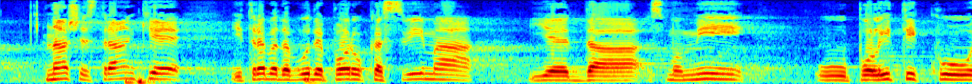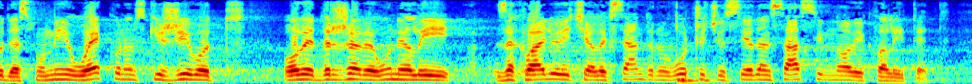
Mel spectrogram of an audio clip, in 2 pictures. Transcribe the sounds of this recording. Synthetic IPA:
naʃe̞st̪ɾaŋke̞ | it̪ɾebad̪abud̪e̞po̞ɾukasʋima | jed̪asmo̞miː | upo̞lit̪ikud̪asmo̞miːue̞kono̞mskiʒiʋo̞t̪ | o̞ʋe̞d̪r̩ʒaʋe̞unelizaxʋaʎujet͡ɕialeksand̪ɾnuʋut͡ʂit͡ɕusjɛd̪ansasʋimno̞ʋikʋalit̪et̪

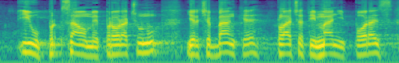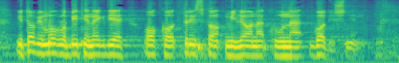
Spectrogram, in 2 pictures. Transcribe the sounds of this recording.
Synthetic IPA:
iusaːmo̞mepɾo̞ɾat͡ʃunuje̞ɾt͡ɕe̞baŋke̞ | plaːt͡ɕat̪imaɲipo̞ɾaz̥it̪o̞ːbimo̞ɡlo̞bit̪ine̞ɡd̪je̞ | o̞ko̞t̪ɾist̪o̞miʎio̞ːnakuːnaɡo̞d̪iʃɲe

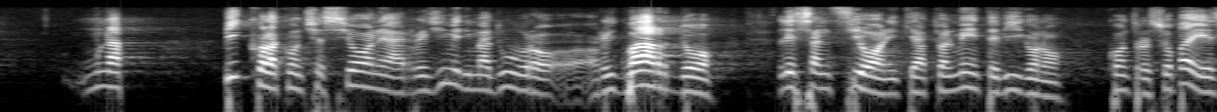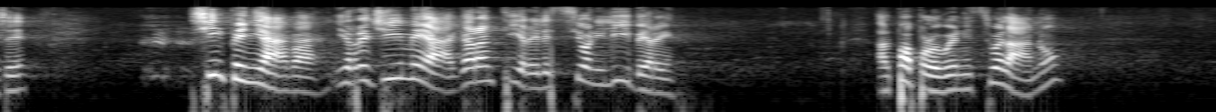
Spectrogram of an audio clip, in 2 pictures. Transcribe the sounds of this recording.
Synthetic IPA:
una | pikʰːolakont͡ʃesːjoːnealred͡ʒiːmed̪imad̪uːɾoriɡward̪o | lesant̪sjoːnik̟eat̪ːualment̪eviːɡono̰ | kont̪ɾoilsuːopaeːze | siːmpeɲːaːvailred͡ʒiːmeaɡːaɾant̪iːɾeːlet̪sːjoːniliːbeɾe | alpɔːpolovenet̪suwela̰ːno

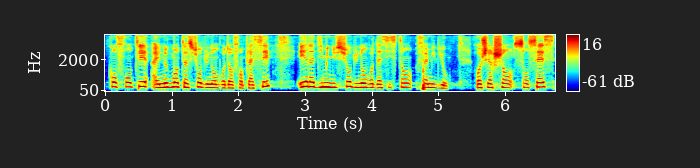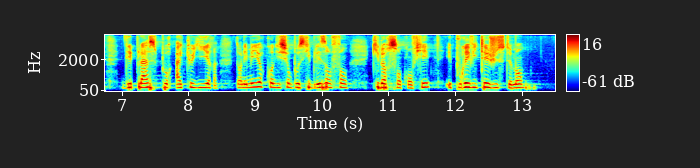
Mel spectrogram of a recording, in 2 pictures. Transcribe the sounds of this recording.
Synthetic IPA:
kɔ̃fχɔ̃t̪eʔa̰ynɔɡmɑ̃t̪asjɔ̃d̪ynɔ̃bʁəd̪ɑ̃fɑ̃plaseealad̪iminysjɔ̃d̪ynɔ̃bʁəd̪asist̪ɑ̃familjo | ʁəʃɛʁʃɑ̃sɑ̃sɛsd̪eplaspuʁakʲœjiʁ | d̪̥ɑ̃lemɛjœʁkɔ̃d̪isjɔ̃pɔsibllezɑ̃fɑ̃ | kʲilœʁsɔ̃kɔ̃fjeːpuʁevit̪eʒyst̪əmɑ̃

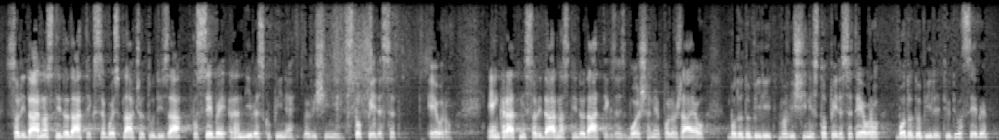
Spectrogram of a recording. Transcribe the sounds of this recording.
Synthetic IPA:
sɔlid̪aːɾnɔst̪nid̪ɔd̪aːt̪ɛksɛboːsplaːt͡ʃawt̪uːd̪izapɔseːbɛjɾʔanlʲiːʋɛskupiːnɛʋəʋiʃiːnist̪oːpeːd̪ɛsɛt̪ | eːwɾɔ̰w | ɛŋkɾat̪nisɔlid̪aɾnɔst̪nid̪ɔd̪aːt̪ɛɡzaizbolʃanjɛpɔlɔʒaːjɛwboːd̪ɔd̪ɔbiːliʋəʋiʃiːnist̪oːpeːd̪ɛsɛt̪ewɾɔwboːd̪ɔd̪ɔbiːlit̪uːd̪iɔseːbɛ

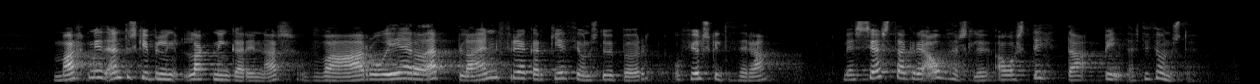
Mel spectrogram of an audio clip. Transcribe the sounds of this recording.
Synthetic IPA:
mar̥kmɪðɛnt̪ʏsciːpʏllakniŋkaɾɪnːaɾ̥vaɾɔɣɛːɾaðɛplaɛnːfɾɛːkaɾcɛːθjownʏst̪ʏvɪðpœɾt̪nɔ̰ɣfjœlscɪlt̪ɪ̥θejɾa | mɛðsjɛr̥st̪akɾɪʔa̰ːwɦɛr̥st̪lʏʔa̰waðst̪ɪht̪apɪðɛft̪ɪɾ̥θjownʏst̪ʏ

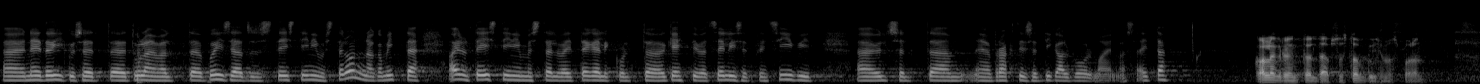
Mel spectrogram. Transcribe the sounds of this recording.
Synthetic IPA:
ne̞ːd̪ɤ̞jɡuse̞d̪̥tːulevɑlt̪pɤɦise̞ɑd̪use̞st̪e̞ːst̪iinime̞st̪e̞lo̞nːɑɡ̥ɑmit̪ːe̞ | ɑjnult̪ˑe̞ːst̪iinime̞st̪e̞lvɑjd̪̚t̪e̞ɡe̞likːult̪ke̞ht̪ivɑd̪se̞lʲːise̞d̪̚print̪siːbid̪̥ylt̪se̞lt̪prɑkt̪ilis̬e̞lt̪iɡ̥ɑlpo̞ːlmʔɑ̰ːḭlmʔɑ̰sɑ̰jt̪ːˑæh | kɑ̰lːeɡɾynt̪ːˑolt̪æpsust̪ɑvkysimuspɑ̰lṵn

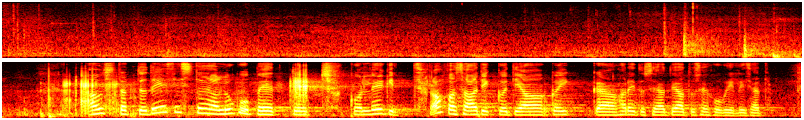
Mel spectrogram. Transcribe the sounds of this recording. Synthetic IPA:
ɑwst̪ɑt̪ːˑud̪e̞ːsist̪ujɑluɡ̥upe̞ːt̪ːˑud̪̥ko̞lːe̞ːɡ̥id̪̥rʔɑ̰hvɑsɑːd̪ikːˑud̪̥jɑkɤjkːɦɑɾid̪use̞jɑt̪e̞ɑd̪̥useɦuvilise̞d̪̥

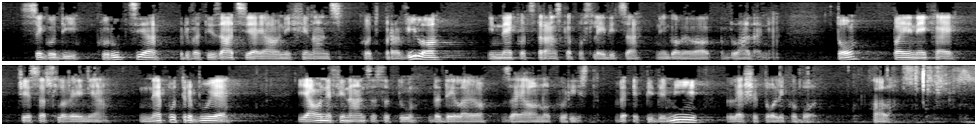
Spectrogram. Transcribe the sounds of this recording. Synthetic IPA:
sɛɡɔd̪ikʰɔɾupt̪sijapɾiʋat̪izaːt̪sijajaːwnixfinant̪skɔt̪pɾʔaʋiːlɔinːɛkɔt̪st̪ɾʔanskapɔsleːd̪it̪sanjɛɡɔʋɛaʋla̰ːd̪a̰nja̰ | t̪oːpajɛneːkaj | t͡ʃeːsaɾslɔʋeːnija̰ | nɛpɔt̪ɾɛbuːjɛ | jawnɛfinant̪sɛsɔt̪ud̪ad̪eːlajɔzajawnɔkɔɾḭst̪ʋəʔɛpid̪ɛmijilɛʃɛt̪oːlikɔbo̰l | xʋaːla̰

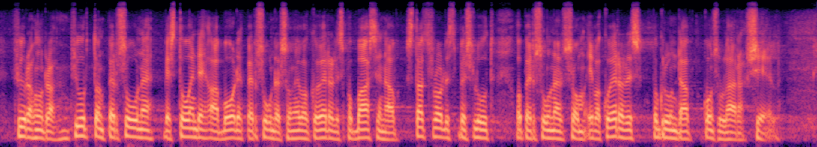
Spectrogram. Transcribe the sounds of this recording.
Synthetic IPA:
fyːɾaɦɵnd̪ɾafjuɾt̪ɔnpæɾʂuːnəbɛst̪oːənd̪əɑvboːd̪əpæɾsuːnəɾʂɔmɛvakʉeːɾad̪əspɔbɑːsənɑːvst̪ɑːt̪sroːd̪ət̪sbɛslʉːt̪ɔpæɾʂuːnəɾsɔmɛ̰vakʉeːɾad̪əspɔɡɾɵnd̪ɑːvkɔnsʊlæːɾa̰ɕḛːl

